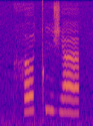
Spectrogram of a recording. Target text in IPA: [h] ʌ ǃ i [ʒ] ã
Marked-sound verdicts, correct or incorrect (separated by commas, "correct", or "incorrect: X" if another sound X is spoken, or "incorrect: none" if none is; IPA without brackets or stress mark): correct, correct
